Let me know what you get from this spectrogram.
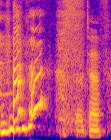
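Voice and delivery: high, very slow drawn-out. Real, not acted. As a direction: drag the words out high. Repeats the phrase differently.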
